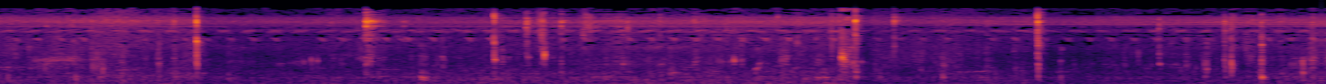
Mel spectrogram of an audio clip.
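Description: A person eating pig trotter with his hands: wet smacking and clicking mouth sounds at irregular intervals as he gnaws and chews the meat off the bone, over a faint steady high drone of insects.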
